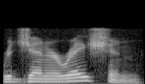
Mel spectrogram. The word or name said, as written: regeneration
